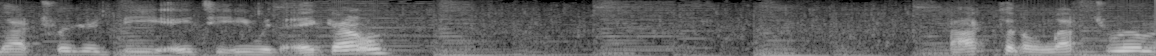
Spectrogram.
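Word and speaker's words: Eiko: movement foreign I honestly thought it was pronounced Ico because the letters e and I are the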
